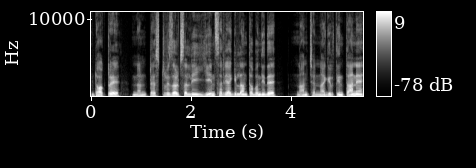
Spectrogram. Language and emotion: Kannada, fearful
